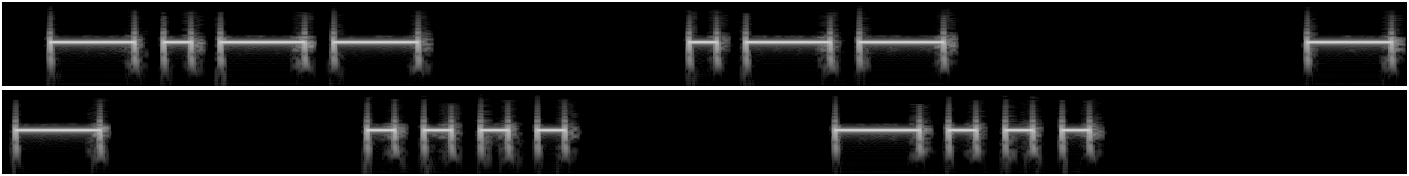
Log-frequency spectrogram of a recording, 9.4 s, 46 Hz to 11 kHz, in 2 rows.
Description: Morse code, heard as a keyed tone, about 13 wpm, spaced as for 7 wpm, 800 Hz. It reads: YWMHB
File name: LEZIONI / 9 2 ws 12wpm 3406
